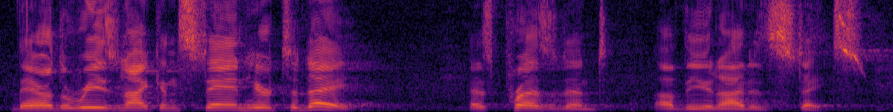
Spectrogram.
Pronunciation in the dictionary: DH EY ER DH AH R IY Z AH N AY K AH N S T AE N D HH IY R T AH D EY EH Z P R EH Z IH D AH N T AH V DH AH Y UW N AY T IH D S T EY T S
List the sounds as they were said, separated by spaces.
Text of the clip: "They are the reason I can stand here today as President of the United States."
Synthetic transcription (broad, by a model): DH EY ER DH AH R IY Z AH N AY K AH N S T AE N D HH IY R T AH D EY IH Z P R EH Z IH D AH N T AH V DH AH Y UW N AY T IH D S T EY T S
